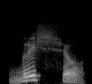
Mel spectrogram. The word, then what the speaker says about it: গ্রীষ্ম: হয়েছে গ্রীসব ছেলেমেয়েরা অনেক ক্ষেত্রে এটা ভুল করে গ্রীষ্ম বলে গ্রীষ্ম গ্রীষ্ম না গ্রীসব গ্রীসব তার মানে শেষে রয়েছে এটি আমরা এক্সট্রা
